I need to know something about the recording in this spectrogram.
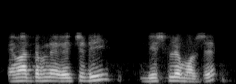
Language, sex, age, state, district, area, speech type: Gujarati, male, 30-45, Gujarat, Morbi, urban, conversation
